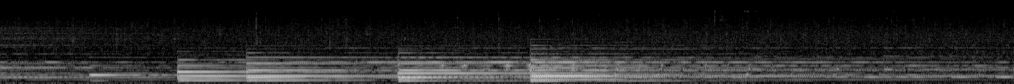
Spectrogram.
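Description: Lofi hip hop music: mellow keyboard chords struck about five times in the first half, each ringing out and slowly fading, over a steady rain-like hiss, with no drums.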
